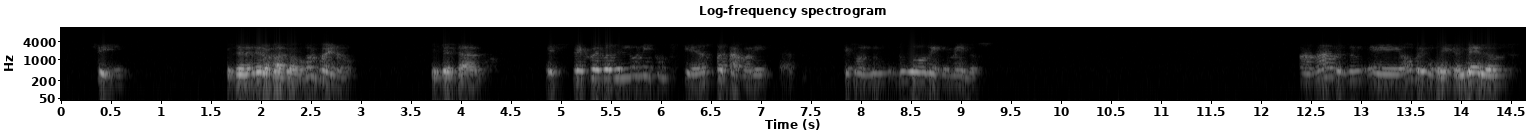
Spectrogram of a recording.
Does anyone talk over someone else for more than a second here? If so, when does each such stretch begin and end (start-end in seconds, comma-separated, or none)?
none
